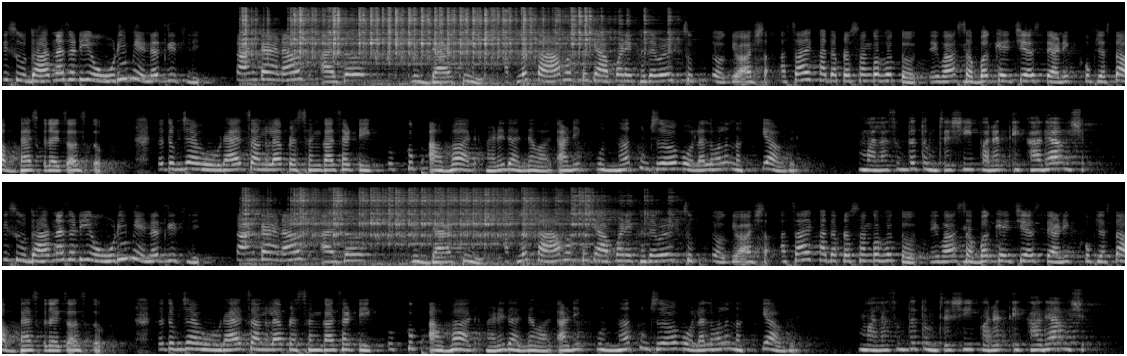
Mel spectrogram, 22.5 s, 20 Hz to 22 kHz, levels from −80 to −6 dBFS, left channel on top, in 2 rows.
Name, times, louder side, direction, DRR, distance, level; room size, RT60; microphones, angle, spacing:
voice 1, 0.0-2.0 2.3-3.7 4.1-4.8 5.1-12.2 12.6-19.2, left 1 dB, 15° left, 10 dB, 0.9 m, -34 dB
sound 1, 2.4-6.8, left 5 dB, 55° left, 4.8 m, -32 dB
voice 2, 19.8-22.0, equal, 30° left, 7 dB, 1.4 m, -34 dB
24.5 x 13.5 x 9.2 m, 0.93 s
head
